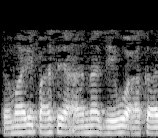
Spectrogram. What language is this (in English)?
Gujarati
